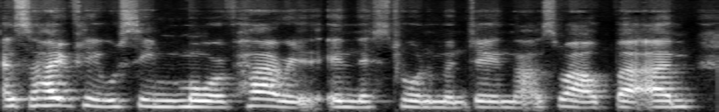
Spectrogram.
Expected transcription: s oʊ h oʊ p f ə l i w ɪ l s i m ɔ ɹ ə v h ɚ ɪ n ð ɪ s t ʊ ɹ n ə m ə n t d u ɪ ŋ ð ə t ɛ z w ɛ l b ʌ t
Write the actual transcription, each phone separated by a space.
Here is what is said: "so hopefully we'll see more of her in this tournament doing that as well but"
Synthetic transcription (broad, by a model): s oʊ h oʊ p f ə l i w ɪ l s i m ɔ ɹ ə v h ɚ ɪ n ð ɪ s t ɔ n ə m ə n d u ɪ ŋ ð ə t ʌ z w ɛ l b ʌ t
